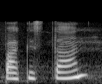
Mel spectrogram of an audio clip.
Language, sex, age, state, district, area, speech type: Nepali, female, 18-30, West Bengal, Jalpaiguri, rural, spontaneous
